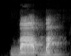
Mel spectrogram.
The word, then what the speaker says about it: baba: Everyone say the word baba. Baba. So if you notice, it has this one, stress, so it's baba.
